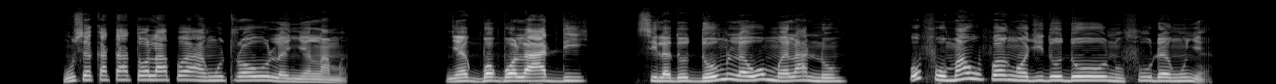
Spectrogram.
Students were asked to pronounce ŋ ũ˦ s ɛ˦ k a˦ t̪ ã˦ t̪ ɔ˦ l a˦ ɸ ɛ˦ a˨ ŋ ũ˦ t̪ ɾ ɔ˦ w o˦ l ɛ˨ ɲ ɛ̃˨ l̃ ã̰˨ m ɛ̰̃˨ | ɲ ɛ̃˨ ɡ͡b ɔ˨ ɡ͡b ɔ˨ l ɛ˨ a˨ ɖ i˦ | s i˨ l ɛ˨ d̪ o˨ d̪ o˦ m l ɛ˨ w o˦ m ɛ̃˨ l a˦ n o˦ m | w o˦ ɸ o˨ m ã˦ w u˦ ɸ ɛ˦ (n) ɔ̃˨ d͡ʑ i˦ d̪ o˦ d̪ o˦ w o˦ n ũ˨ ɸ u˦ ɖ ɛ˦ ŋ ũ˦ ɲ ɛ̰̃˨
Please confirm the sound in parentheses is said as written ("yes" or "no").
no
